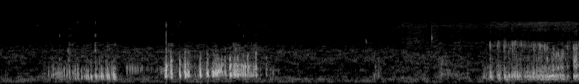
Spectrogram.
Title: Clover’s stomach growl(upset stomach)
